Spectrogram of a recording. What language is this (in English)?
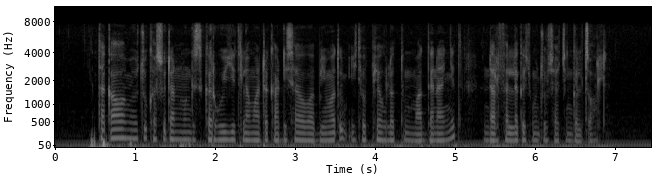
Amharic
